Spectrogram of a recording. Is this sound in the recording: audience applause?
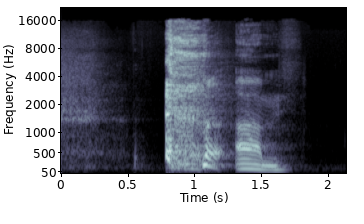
no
